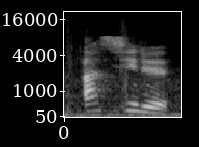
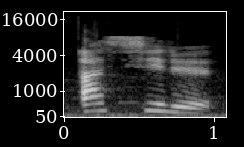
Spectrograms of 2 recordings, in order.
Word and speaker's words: Achyll: I know that I'm going to say the name wrong, I've asked Google to tell me exactly how it's said. Ashiru. Let's say that again for the kids at home. Ashiru.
